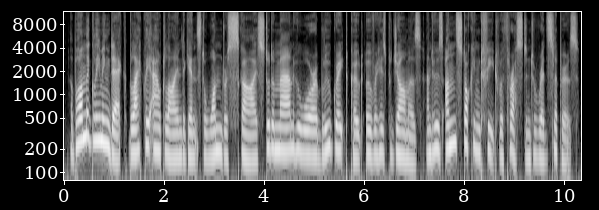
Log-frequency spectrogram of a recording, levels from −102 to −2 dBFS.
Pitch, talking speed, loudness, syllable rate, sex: 185 Hz, 175 wpm, -19 LUFS, 4.9 syllables/s, female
